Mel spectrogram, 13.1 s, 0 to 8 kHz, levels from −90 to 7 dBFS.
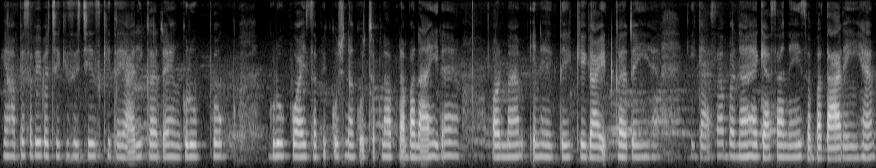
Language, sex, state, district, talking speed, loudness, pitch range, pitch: Hindi, female, Bihar, Gopalganj, 195 wpm, -20 LUFS, 210-225 Hz, 215 Hz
